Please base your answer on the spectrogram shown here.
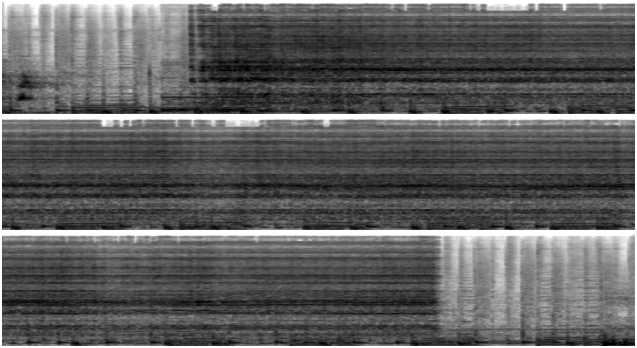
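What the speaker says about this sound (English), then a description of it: "I'm gonna go ahead and cut this to fit" A power tool cuts a metal rack bar to length in a workshop while fitting out a VW Bus, giving a loud, steady high-pitched whine and grind that runs for about fifteen seconds between brief quieter moments at the start and end.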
